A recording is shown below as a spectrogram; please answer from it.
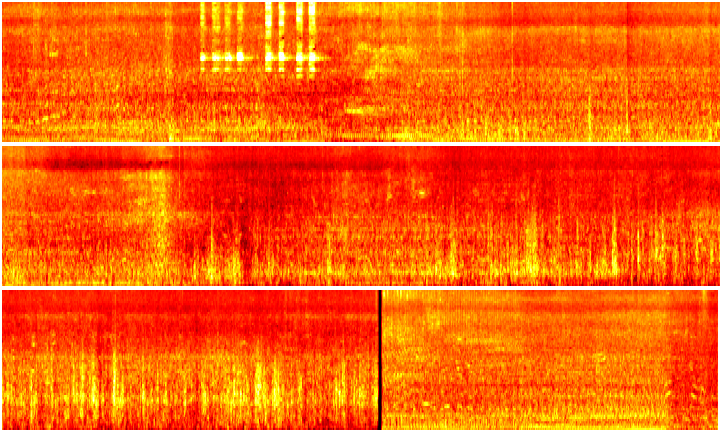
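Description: Steady rumble and road noise of a moving vehicle, with a few short horn beeps about three to four seconds in.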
